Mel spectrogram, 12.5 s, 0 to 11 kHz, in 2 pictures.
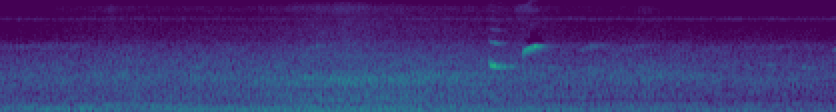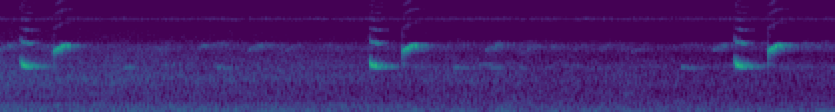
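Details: A coqui frog on Maui, 17 May 2024, calling outside a room. Its two-note 'co-KEE' call, a low note then a rising whistle, repeats every few seconds.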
